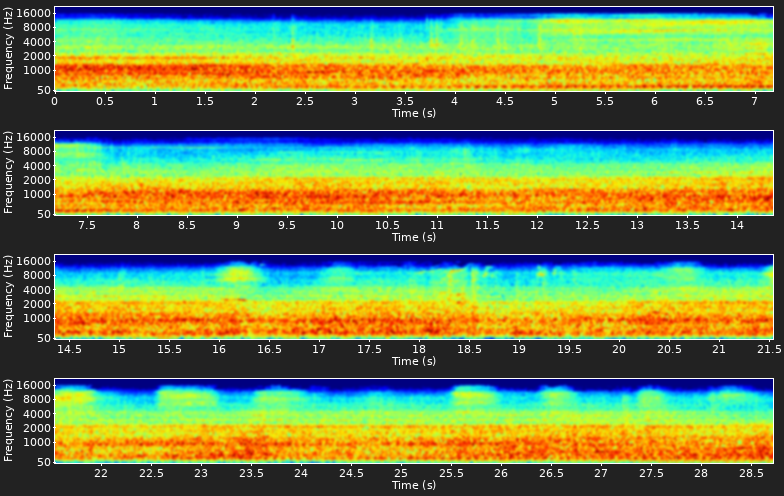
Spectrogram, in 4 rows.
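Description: A First Great Western HST (InterCity 125) passing close by: a steady rush of coach wheels on the rails. From about halfway through come repeated sharp clicks, roughly one a second, as wheels run over rail joints.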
